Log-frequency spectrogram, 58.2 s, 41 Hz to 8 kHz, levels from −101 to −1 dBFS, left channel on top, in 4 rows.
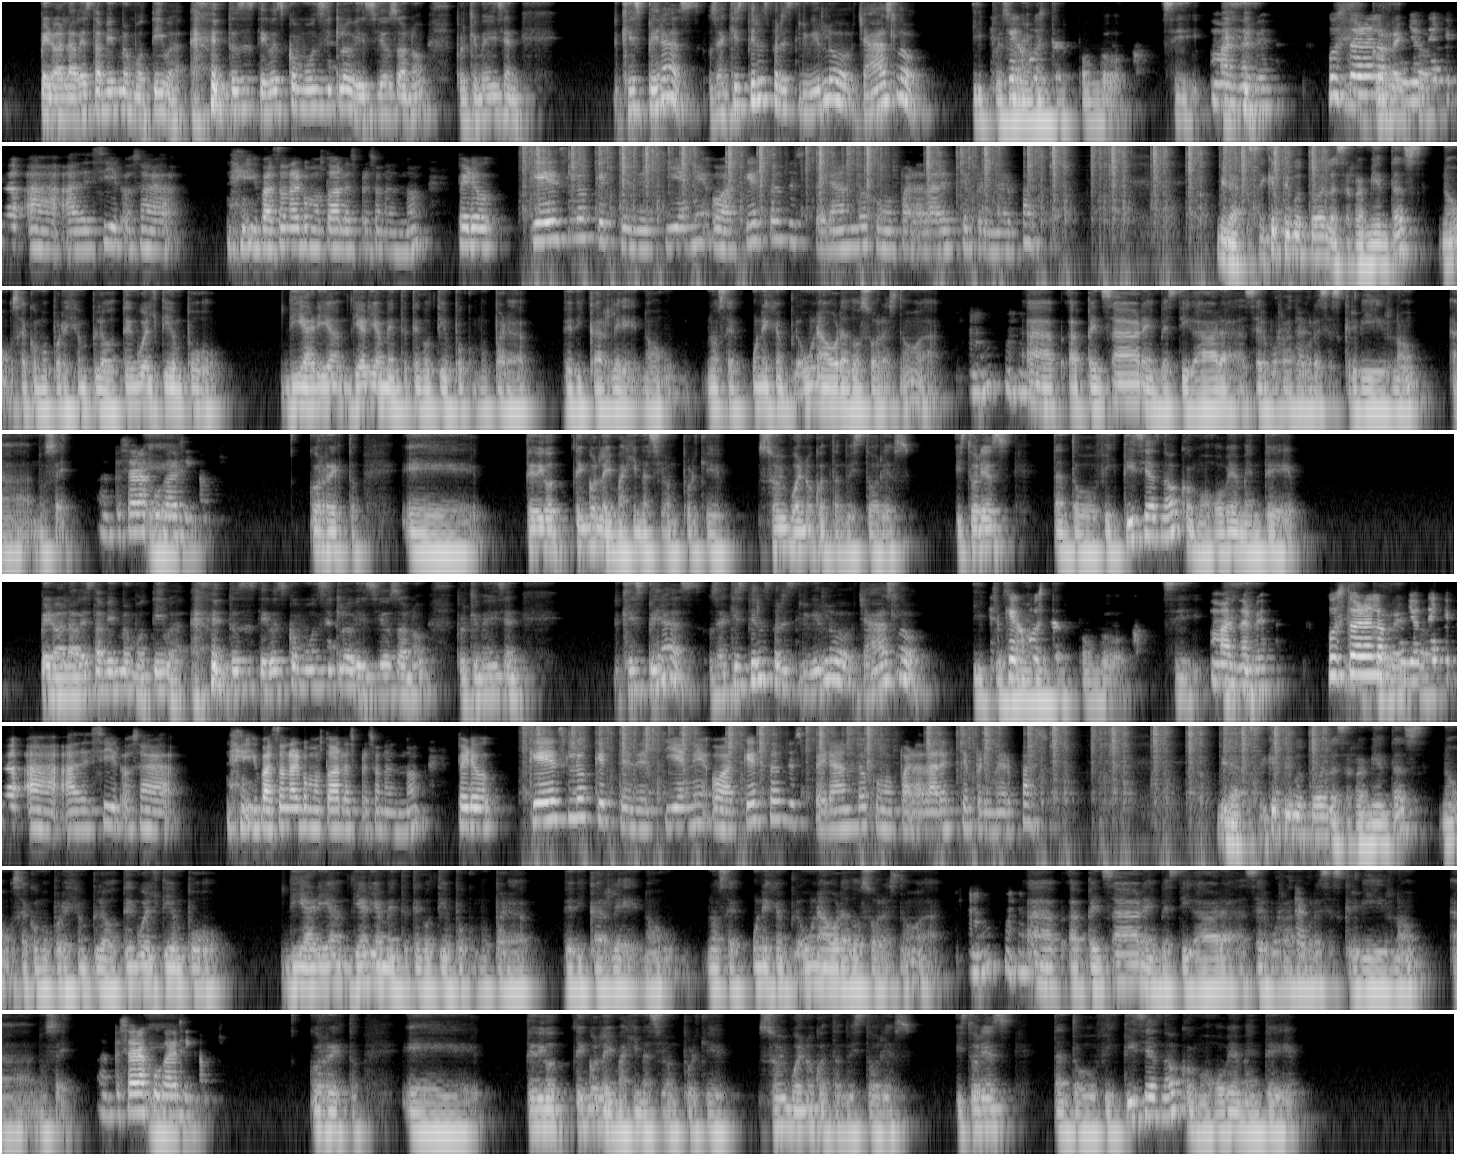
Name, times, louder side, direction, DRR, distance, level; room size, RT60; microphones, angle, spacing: voice 1, 0.4-5.3 6.2-9.2 9.7-11.2 11.6-12.5 13.4-14.3 26.0-26.2 26.7-31.3 31.9-34.3 34.7-38.5 39.3-43.3 43.6-44.3 45.1-45.5 46.7-47.4 47.7-48.4 48.9-50.9 51.2-52.7 53.2-53.7 54.2-56.6, left 1 dB, 65° left, 0.5 m, -28 dB
voice 2, 10.0-10.6 12.1-12.7 13.3-16.2 16.8-18.7 19.1-19.4 19.8-25.0 38.8-39.4 42.0-42.1 44.6-45.7, right 4 dB, 65° right, 0.5 m, -27 dB
sound 1, 19.7-23.5 23.8-27.8, left 3 dB, 20° left, 0.6 m, -34 dB
2.4 x 2.0 x 3.4 m
head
